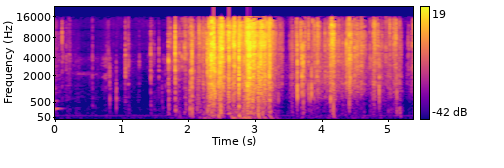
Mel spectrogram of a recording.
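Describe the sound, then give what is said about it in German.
Paper crinkles and rustles in a dense burst of crackly handling as something is covered with paper and a hand reaches in with eyes closed, loudest in the middle, then continuing in lighter scattered crinkles as it settles. “Ja, ich überdecke Brunnen mit Papier. Mit Augen zu rein.”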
